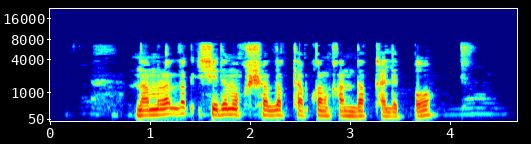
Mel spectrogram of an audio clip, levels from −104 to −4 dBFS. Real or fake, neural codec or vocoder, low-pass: real; none; 7.2 kHz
